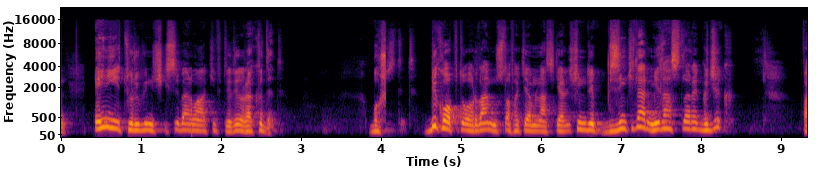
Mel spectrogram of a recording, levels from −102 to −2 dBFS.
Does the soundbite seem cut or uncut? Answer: cut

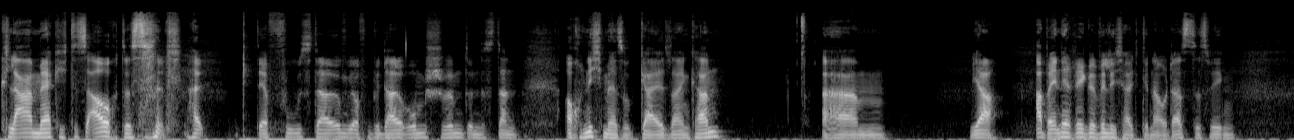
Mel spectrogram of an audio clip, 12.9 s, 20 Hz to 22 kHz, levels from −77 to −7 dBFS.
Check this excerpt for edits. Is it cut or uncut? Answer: uncut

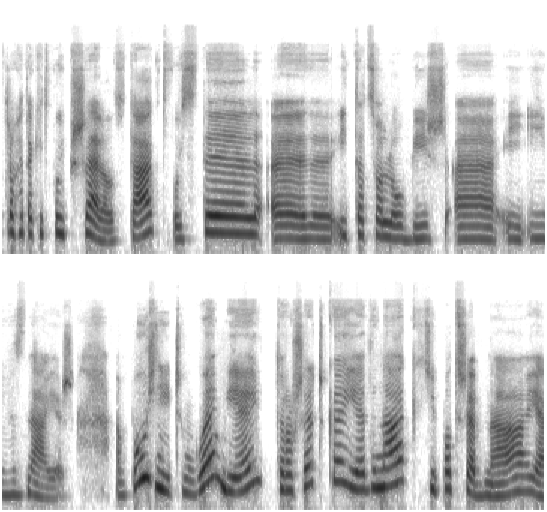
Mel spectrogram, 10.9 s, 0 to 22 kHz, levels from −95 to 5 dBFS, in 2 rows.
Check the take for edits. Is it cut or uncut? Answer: cut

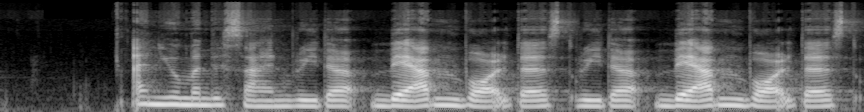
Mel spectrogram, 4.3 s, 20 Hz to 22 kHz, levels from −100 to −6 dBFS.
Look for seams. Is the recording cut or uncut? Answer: cut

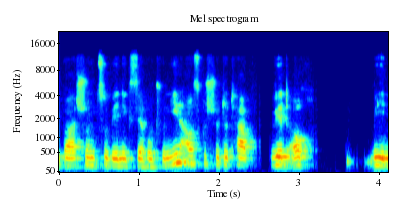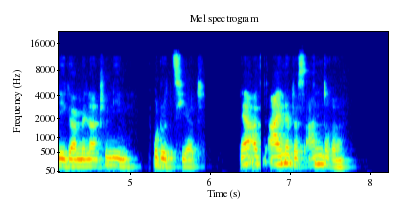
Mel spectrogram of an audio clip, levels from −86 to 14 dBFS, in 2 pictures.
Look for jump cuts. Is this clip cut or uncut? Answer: cut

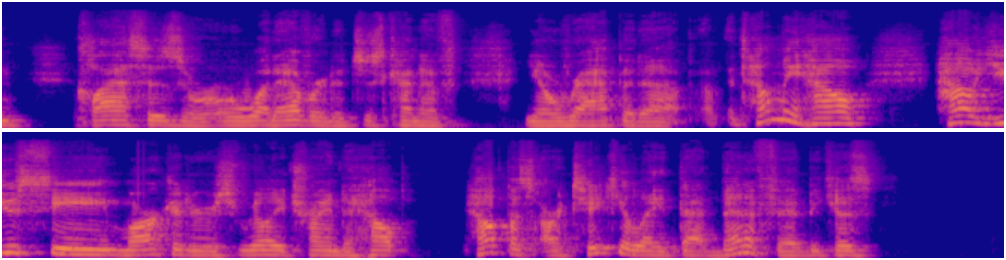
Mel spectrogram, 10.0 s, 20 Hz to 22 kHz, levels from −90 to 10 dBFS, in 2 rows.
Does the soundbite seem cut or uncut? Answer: uncut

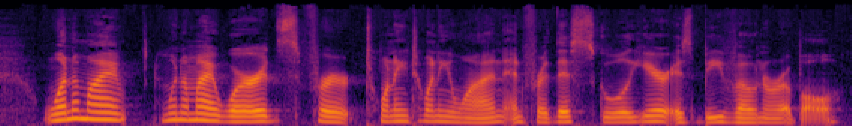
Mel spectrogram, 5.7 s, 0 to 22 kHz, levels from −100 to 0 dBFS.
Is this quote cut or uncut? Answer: cut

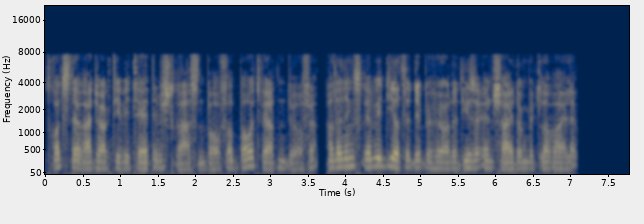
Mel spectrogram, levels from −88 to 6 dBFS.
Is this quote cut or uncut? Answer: cut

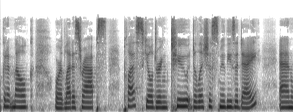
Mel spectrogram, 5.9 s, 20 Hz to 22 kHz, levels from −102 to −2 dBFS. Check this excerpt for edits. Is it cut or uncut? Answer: uncut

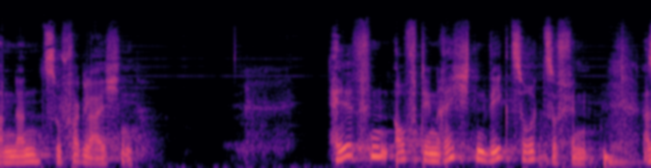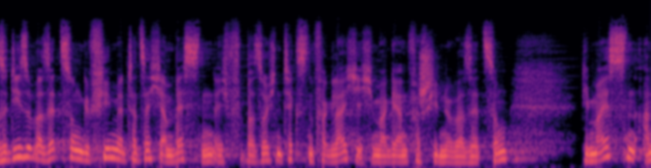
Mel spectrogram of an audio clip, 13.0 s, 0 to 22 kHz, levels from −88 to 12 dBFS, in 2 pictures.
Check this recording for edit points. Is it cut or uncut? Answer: uncut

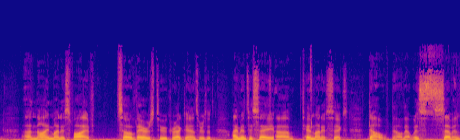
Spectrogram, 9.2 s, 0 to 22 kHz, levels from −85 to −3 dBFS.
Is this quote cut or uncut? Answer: cut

